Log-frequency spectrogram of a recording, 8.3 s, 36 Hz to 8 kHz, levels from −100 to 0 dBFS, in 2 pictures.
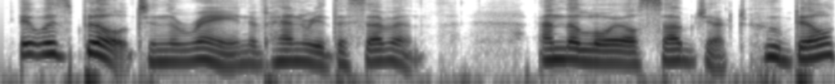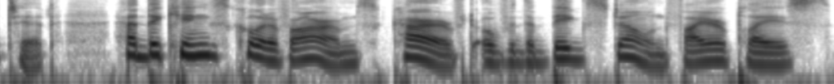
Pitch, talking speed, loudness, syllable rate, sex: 170 Hz, 210 wpm, -20 LUFS, 5.4 syllables/s, female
